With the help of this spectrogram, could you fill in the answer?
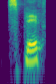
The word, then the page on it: spliff: Indian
